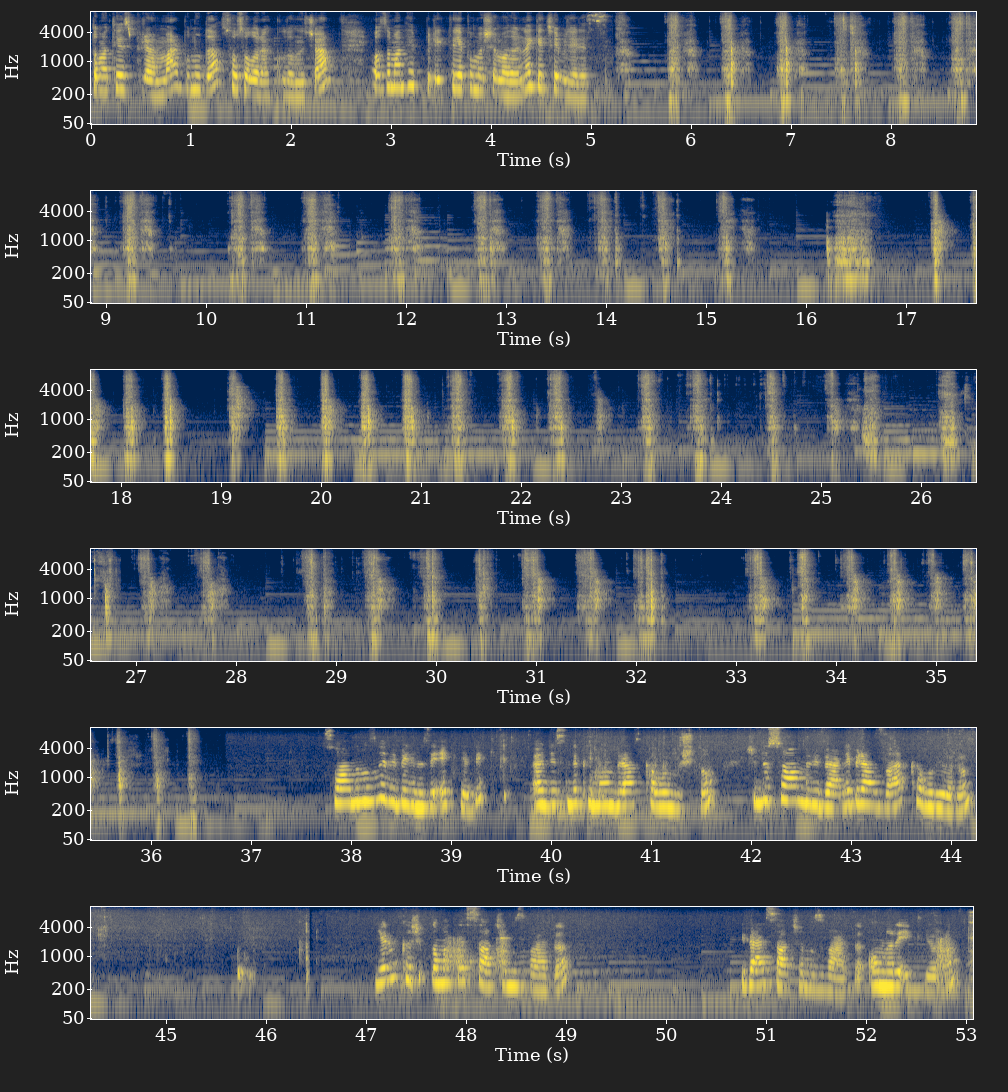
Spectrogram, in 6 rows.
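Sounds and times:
soft background music: 0.0s - 53.0s
knife chopping on wooden board: 5.2s - 9.5s, 10.2s - 12.1s, 12.7s - 15.5s, 16.2s - 25.6s, 26.2s - 28.0s, 28.6s - 32.4s, 33.1s - 36.5s.

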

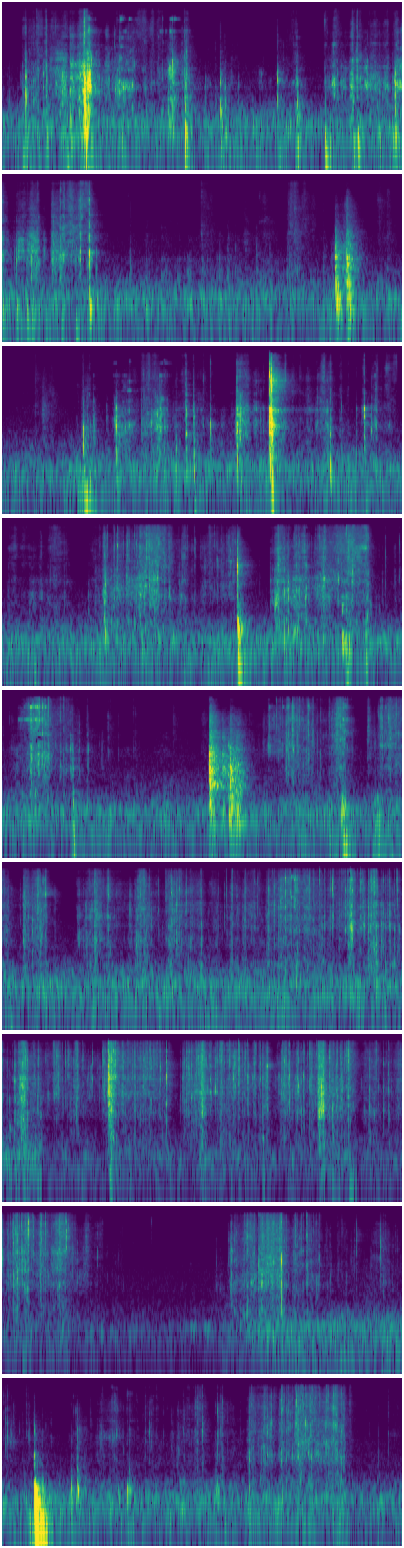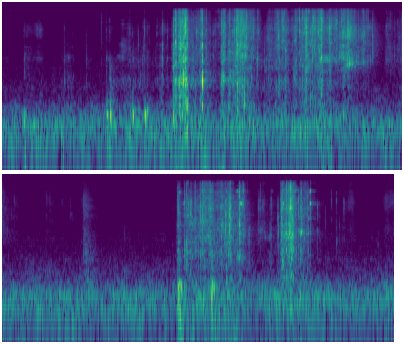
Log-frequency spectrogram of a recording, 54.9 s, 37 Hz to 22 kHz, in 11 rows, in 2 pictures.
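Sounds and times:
plastic bag crinkling: 23.2s - 36.3s, 37.8s - 44.4s, 46.4s - 50.1s, 52.2s - 54.3s.

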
